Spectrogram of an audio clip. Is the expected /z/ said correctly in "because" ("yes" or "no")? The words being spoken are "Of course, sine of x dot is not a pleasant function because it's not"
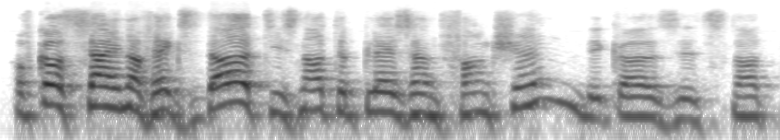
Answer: yes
